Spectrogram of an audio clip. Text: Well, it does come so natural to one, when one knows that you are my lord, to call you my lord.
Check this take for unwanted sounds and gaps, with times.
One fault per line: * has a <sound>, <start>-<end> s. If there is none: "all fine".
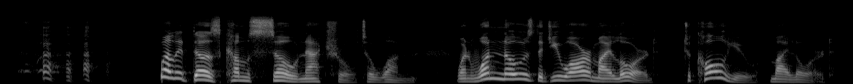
* has a laugh, 0.2-1.1 s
